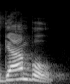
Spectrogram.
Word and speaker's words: gamble: And you said if we have ba sound preceded by ma sound, then it becomes silent. And now here we pronounce it. What's the story? You forgot part of the story. And I told you, these are not at the end of the word. These are in the middle of the word.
